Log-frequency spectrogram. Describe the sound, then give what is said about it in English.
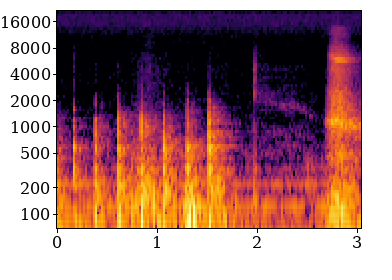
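A quick, steady run of about seven knocks on a hard surface, a short pause, then one more knock, followed by a brief breathy rush of noise. “Lord, hey, I'm not going to stop knocking until you answer.”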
